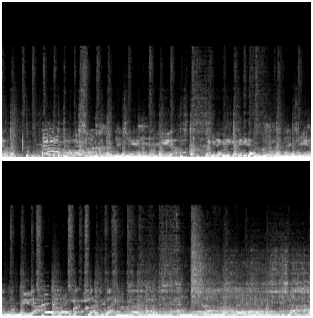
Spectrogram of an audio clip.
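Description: Live band playing loudly, with drum kit, electric guitar and bass under a lead singer, heard from the crowd in a small club.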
